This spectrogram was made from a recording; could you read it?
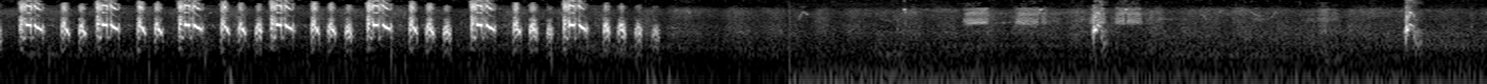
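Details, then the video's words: Jungle francolin in the wild: a dense run of rasping notes, each with a bent ringing tone, repeated quickly for five seconds; afterwards a low rumble of background noise and a couple of faint distant notes. "Viral Acha Teetar Voice | Real Jungle Teetar Sound"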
